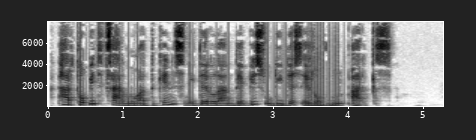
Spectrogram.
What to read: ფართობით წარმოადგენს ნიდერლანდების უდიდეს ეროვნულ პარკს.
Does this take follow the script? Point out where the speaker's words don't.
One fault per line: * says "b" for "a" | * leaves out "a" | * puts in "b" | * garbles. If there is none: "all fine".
all fine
